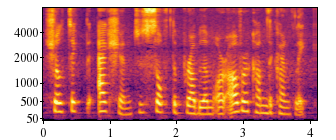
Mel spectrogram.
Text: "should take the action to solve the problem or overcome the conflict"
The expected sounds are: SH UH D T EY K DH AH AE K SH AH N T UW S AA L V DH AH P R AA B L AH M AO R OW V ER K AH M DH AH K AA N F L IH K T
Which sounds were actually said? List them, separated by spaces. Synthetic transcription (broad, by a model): SH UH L T EY K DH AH AE K SH AH N T UW S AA L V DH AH P R AA B L AH M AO R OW V ER K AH M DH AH K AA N F L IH K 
